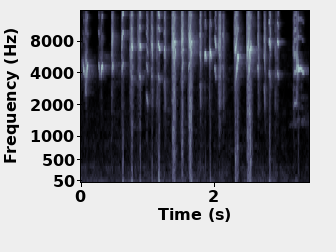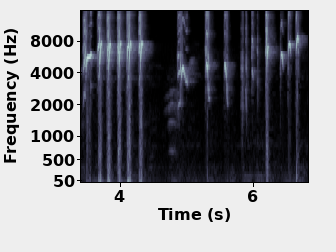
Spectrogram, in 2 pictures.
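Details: Kolibri ninja sunbird in full song on a tutor track for caged birds: a dense, fast stream of shrill chips, trills and thin rising whistles, nearly continuous with a brief pause midway.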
